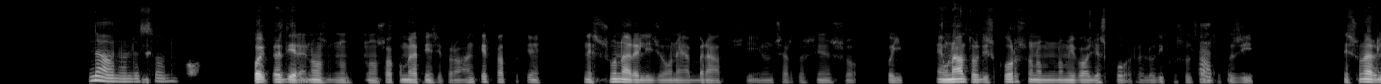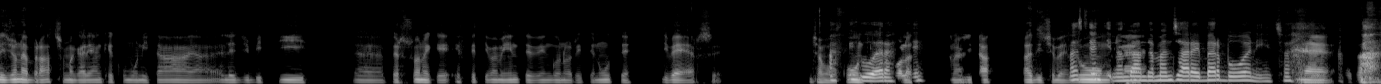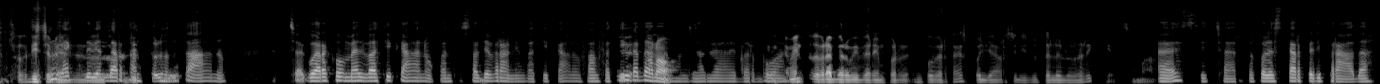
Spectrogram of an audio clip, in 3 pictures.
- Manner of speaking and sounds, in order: unintelligible speech; chuckle; laughing while speaking: "esatto"; "cioè" said as "ceh"; chuckle; "Cioè" said as "ceh"; drawn out: "Uh"
- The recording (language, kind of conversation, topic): Italian, unstructured, In che modo la religione può unire o dividere le persone?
